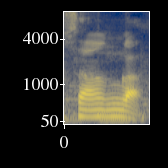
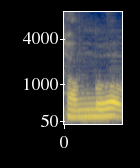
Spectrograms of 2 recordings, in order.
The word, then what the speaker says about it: সায়াঙ্গা: সায়াঙ্গা, এখানে উচ্চারণটা অনেকের হয়তো প্রবলেম হতে পারে, অনেকের শম্ভু বলছে, কিন্তু এটা অরিজিনাল হচ্ছে সায়াঙ্গা শিব মন্দির।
